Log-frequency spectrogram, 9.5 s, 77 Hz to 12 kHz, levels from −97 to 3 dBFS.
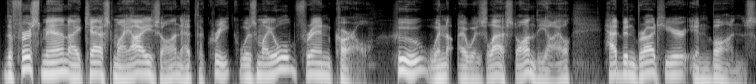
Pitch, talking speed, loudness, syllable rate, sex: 120 Hz, 190 wpm, -18 LUFS, 3.7 syllables/s, male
